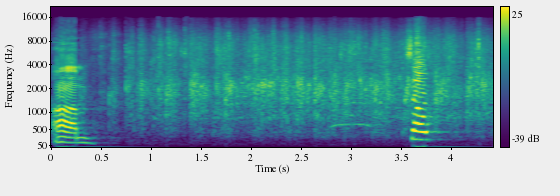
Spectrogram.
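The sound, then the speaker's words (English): An audience claps steadily for about four seconds, a dense wash of hands at fairly even loudness, with a brief voice at the start and a short shout or cheer near the end. “You can clap if you want.”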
